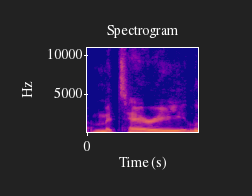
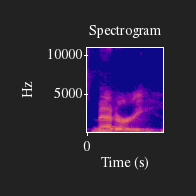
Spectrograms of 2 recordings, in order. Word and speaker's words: Metairie: So you mentioned there, you are currently music director at St. Catherine of Siena in Metairie, Louisiana. Did I say that right? – It's Metairie.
